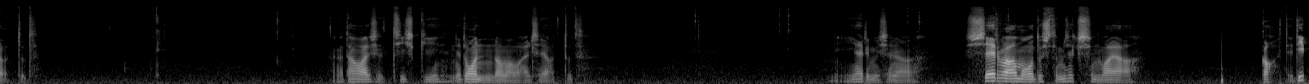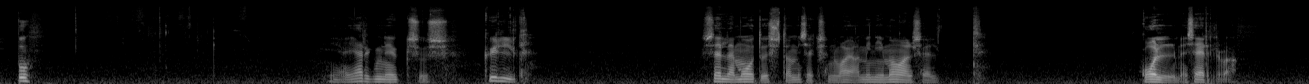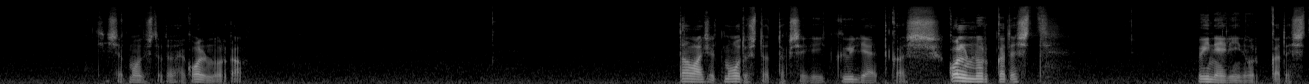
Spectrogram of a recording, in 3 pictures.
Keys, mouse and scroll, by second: 3.0 middle click, 7.8 right click, 9.0 click, 9.9 right click, 17.3 click, 18.2 right click, 31.2 middle click.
